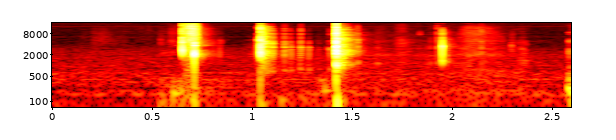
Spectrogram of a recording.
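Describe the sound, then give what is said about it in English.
Miller beer cans being cracked open: a series of sharp, bright metallic clicks and pops, three close together, then a softer fourth, each with a brief crisp fizz, with no voices. “Those Millers crack so good.”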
